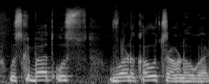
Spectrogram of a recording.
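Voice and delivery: ordinary talk, nothing marked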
